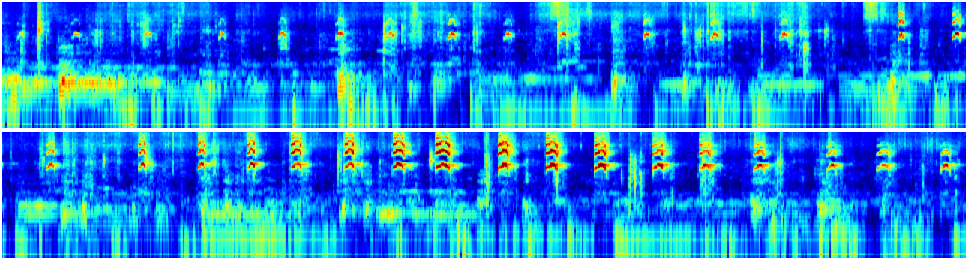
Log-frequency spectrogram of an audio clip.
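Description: A bird calling over and over in short, high chirps, about two or three a second, growing louder and closer together from about halfway. Low held tones hum underneath.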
